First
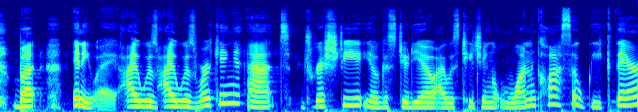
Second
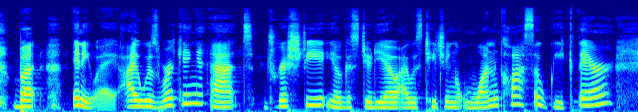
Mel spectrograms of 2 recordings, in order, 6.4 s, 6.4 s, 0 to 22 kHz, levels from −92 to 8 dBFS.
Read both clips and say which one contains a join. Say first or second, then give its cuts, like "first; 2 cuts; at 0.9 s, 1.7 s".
first; 1 cut; at 1.6 s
